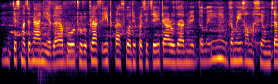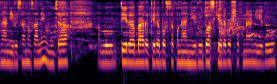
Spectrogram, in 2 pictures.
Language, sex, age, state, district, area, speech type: Nepali, female, 30-45, West Bengal, Jalpaiguri, rural, spontaneous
